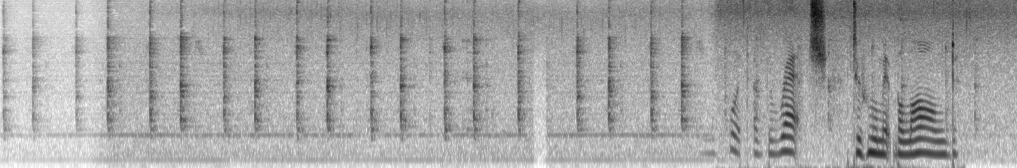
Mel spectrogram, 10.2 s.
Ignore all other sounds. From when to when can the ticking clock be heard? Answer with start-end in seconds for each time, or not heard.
0.0-10.1.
